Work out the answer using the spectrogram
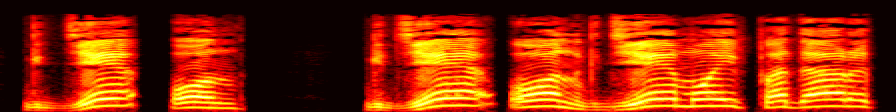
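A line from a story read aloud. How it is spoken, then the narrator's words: Shouting. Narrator (Russian): кричала она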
